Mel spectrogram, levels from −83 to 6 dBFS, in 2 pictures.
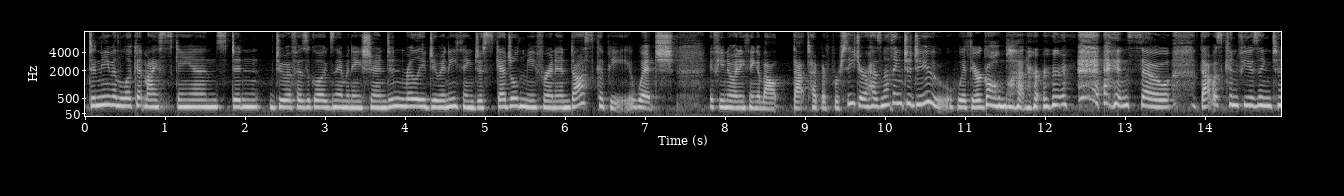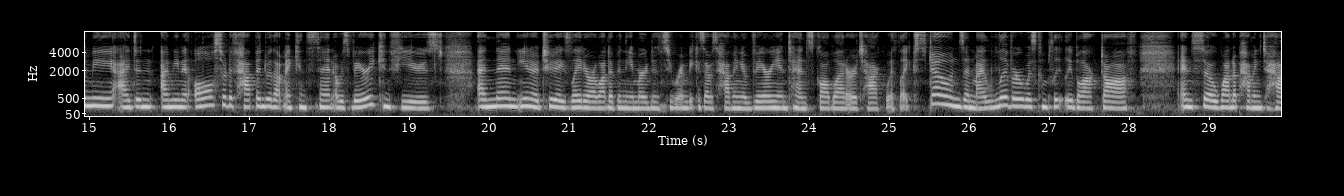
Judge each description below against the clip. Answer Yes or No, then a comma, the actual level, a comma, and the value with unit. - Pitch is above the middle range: Yes, high, 215 Hz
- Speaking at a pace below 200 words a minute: No, fast, 205 wpm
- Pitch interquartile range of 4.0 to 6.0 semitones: No, average, 3.4 semitones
